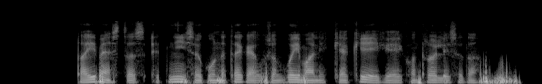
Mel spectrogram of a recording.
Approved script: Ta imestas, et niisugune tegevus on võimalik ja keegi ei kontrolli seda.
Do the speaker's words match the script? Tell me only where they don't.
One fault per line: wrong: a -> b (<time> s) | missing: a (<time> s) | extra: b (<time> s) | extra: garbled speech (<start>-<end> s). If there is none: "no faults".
no faults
